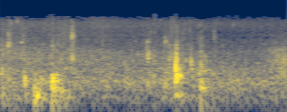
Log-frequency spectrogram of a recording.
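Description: Sea water lapping and slapping against the hull of a small boat, with a couple of brief knocks.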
